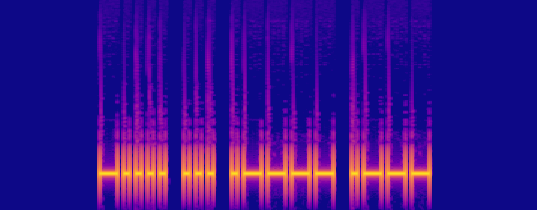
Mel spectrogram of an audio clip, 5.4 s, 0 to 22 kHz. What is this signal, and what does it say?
Morse code, heard as a keyed tone, about 20 wpm, 700 Hz. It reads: 6S1J
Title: Four Challenging Letter-Number Combinations 20wpm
